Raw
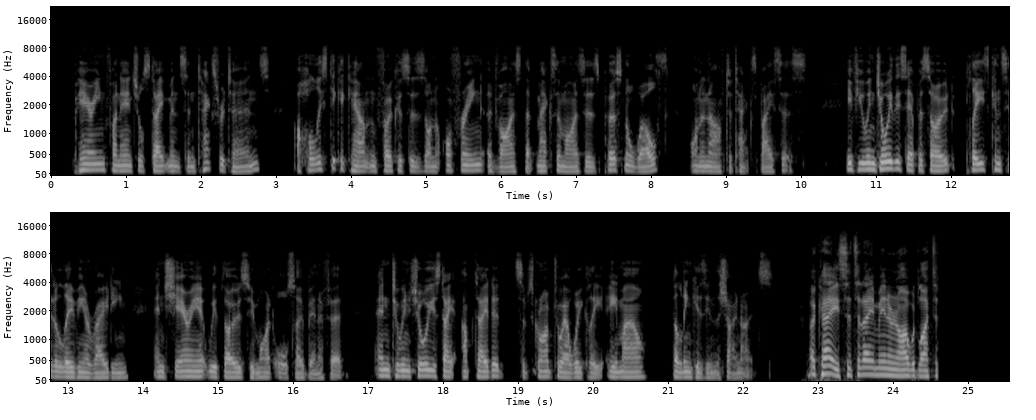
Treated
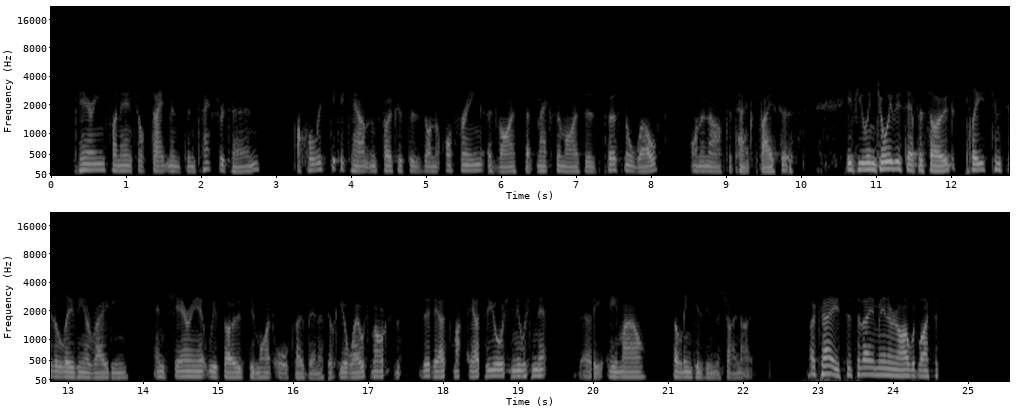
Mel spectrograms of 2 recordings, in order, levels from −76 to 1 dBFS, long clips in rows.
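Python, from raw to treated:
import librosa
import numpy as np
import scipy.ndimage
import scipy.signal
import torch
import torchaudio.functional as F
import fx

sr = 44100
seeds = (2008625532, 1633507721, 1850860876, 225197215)

y = fx.spec_clip(x, sr, under_db=14, at=(1.04, 1.47), fade=0.02)
y = fx.env_flatten(y, sr, amount_pct=50, at=(9.13, 12.34), fade=0.02)
y = fx.edit(y, sr, fx.reverse_span(start_s=16.47, length_s=3.53), tone=tone)
y = scipy.signal.sosfilt(scipy.signal.butter(4, 1600.0, 'lowpass', fs=sr, output='sos'), y)
y = F.gain(torch.from_numpy(y), -6.5).numpy()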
